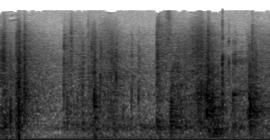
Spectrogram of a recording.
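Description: Plastic parts bag and paper mailer envelopes being handled and set down on a counter, giving a few short crinkles and rustles, most of them in the second half.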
